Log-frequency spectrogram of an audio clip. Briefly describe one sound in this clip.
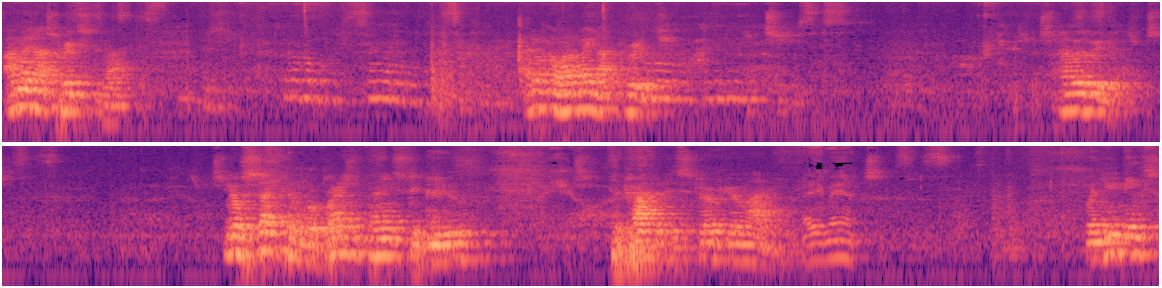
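An elderly man speaks through a microphone in bursts, with pauses, in an echoing room.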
